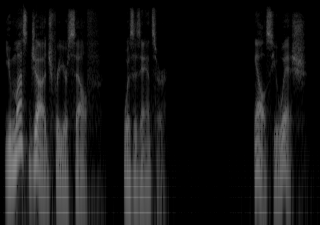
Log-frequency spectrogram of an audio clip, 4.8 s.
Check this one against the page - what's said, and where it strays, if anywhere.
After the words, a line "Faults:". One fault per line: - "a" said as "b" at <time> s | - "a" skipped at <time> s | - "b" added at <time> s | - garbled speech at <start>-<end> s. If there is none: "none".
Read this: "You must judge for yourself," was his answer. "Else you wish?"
"You must judge for yourself," was his answer. "Else you wish?"
Faults:
none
